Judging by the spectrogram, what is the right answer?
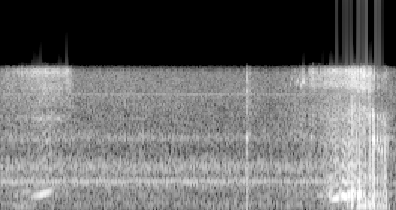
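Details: Adult woman dozing off, filmed by her husband: quiet breathing, then a loud, rough snore as she falls back asleep; faint room hum.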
